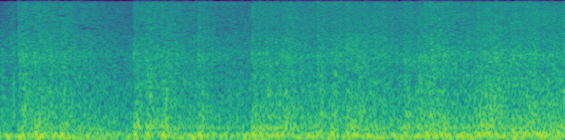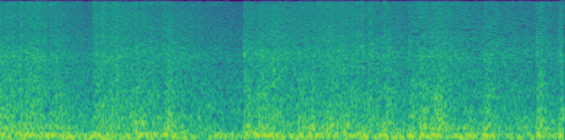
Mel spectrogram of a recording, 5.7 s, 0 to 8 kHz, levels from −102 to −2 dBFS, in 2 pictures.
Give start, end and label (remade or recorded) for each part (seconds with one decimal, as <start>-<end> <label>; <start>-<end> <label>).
0.0-1.3 recorded; 1.3-2.1 remade; 2.1-2.6 recorded; 2.6-4.7 remade; 4.7-5.7 recorded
